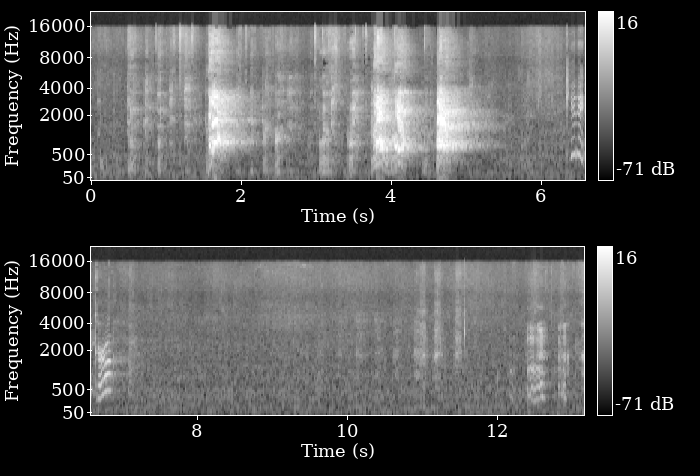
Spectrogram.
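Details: Pet Labrador Retriever Piper in Miami meets a new toy, giving three loud, harsh barks within about three seconds, then a short wavering whine, followed by quiet with faint later whimpers.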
